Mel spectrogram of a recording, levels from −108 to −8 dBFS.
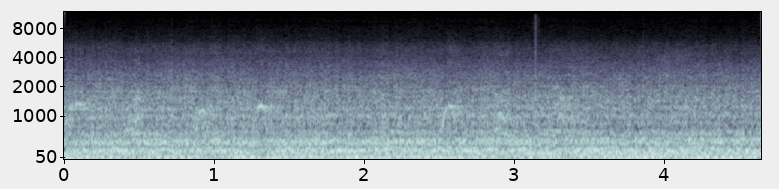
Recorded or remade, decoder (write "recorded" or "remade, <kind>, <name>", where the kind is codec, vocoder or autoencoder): remade, autoencoder, DAC-VAE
